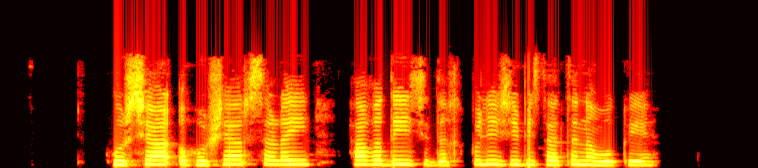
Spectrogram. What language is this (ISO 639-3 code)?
pus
